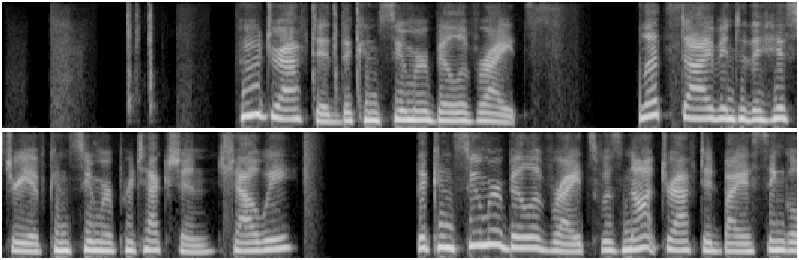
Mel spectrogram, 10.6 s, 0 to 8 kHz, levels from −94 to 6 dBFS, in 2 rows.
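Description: From 0 to 0.83 s, 1.07 to 1.58 s and 3.53 to 4.25 s, the faint background gives way to comfort noise in place of the background, likely from discontinuous transmission. It is a steady, featureless hiss, level at first, then about 7 dB and about 1 dB quieter. On a spectrogram these stretches look smooth and evenly speckled, without the background's texture.

At 4.46 to 4.52 s and 6.77 to 6.83 s, the sound is dropped by the voice detector, which likely judged it to be background. About 40 ms and 60 ms of sound vanish under brief flat noise, each showing as a small notch in the waveform envelope.

From 7.31 to 8.06 s, comfort noise again likely fills the background, this time about 29 dB louder than the real background. On the spectrogram this appears as a raised, uniform band of noise, cut off at 8 kHz like the rest of the G.722 call path.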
